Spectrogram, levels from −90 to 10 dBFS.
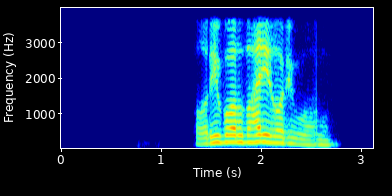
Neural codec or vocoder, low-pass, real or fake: codec, 16 kHz, 0.7 kbps, FocalCodec; 3.6 kHz; fake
